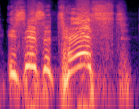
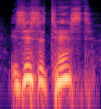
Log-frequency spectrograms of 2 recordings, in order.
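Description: First: Much higher, louder and slow; preaching shout. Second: Said in the usual way. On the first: Shown as a demonstration. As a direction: thunder the question at the whole church.

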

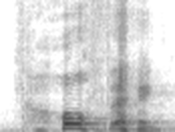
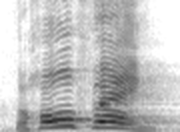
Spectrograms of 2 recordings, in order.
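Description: First: Said in the usual way. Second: Whole punched loud; stress on whole. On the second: Shown as a demonstration. Host repeating for emphasis, whole punched loud. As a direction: hit the word whole hard.

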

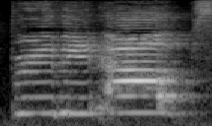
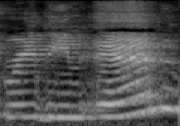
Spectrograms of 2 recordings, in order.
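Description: First: Loud hissing breath out; snake hiss. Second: Breathing in cue. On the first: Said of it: "make a hissing sound like a snake". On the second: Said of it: "take a big breath in". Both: Shown as a demonstration.

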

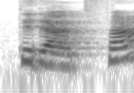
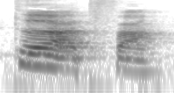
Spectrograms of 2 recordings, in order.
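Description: First: Tyratwa said with a clear D-like tap before the R; good example of the trained R; correct method take. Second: Tratwa said with a faulty, non-rolled R; bad example of the R; defective R take. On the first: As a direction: demonstrate the method version first. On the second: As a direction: imitate the speech defect. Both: Shown as a demonstration. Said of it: "Co brzmi lepiej?".

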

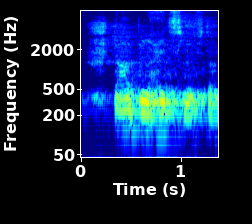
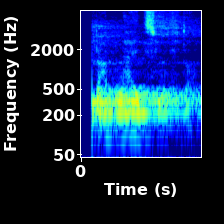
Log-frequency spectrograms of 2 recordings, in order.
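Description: First: Softer, drifting off in thought; softly repeated, miles away; dreamy repeat. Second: Said in the usual way. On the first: Acted. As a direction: murmur it back, lost in a daydream. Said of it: "wiederholte er versonnen".

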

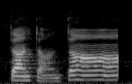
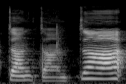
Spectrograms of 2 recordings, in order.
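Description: First: Dramatic sting. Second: Louder mock cliffhanger "Dun, dun, dun" with a punched last "dun"; dramatic sting. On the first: Pretend. Host mocking a cliffhanger, dun dun dun spoken as a playful sting. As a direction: hum "Dun, dun, dun" like an ominous chord. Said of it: "And so now we". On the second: Host closing a chapter with a mock dun dun dun sting. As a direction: boom the final "dun" like a suspense chord. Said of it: "Out of the frying pan".

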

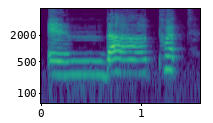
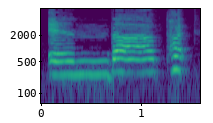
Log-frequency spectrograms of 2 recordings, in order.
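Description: Both takes have the same delivery.

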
